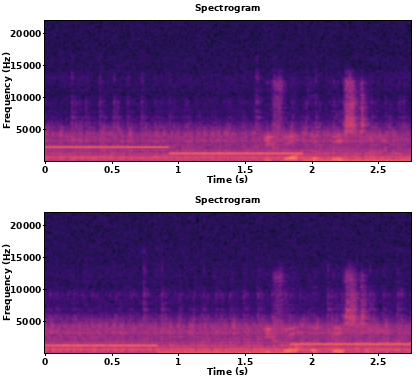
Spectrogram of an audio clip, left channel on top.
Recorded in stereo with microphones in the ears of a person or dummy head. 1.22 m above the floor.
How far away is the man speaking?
About 1.4 m.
